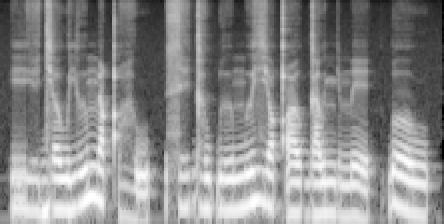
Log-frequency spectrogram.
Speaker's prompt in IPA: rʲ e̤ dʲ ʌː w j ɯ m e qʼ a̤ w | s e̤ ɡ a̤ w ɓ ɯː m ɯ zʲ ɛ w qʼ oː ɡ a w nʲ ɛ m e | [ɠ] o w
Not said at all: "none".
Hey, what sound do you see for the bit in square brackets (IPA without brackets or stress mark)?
ɠ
